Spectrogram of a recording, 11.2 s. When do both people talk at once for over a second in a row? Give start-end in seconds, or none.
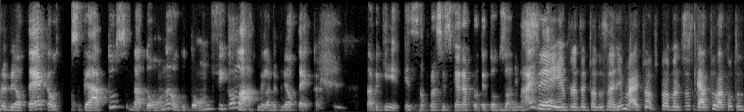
none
